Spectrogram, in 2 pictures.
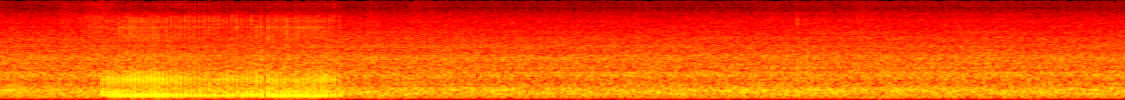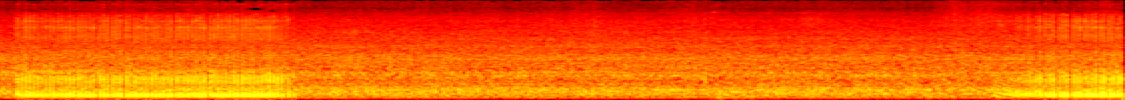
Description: My pug is... Snoring!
